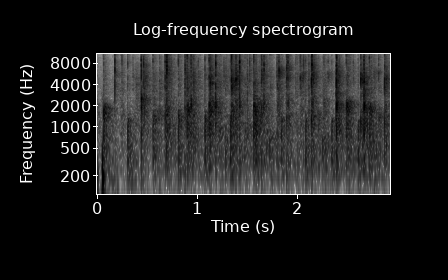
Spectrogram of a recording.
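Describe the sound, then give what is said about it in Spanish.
A crowd applauds the vice president of the Cantonal Council for the Protection of Rights at the council board's accountability report, many hands clapping in a dense, continuous patter of sharp, bright claps that stays fairly loud and even for the whole few seconds, with no voices on top. “y tenemos pues la presencia de la señora vicepresidenta del Consejo Cantonal de Protección de Derechos, a quien le vamos a dar también un fuerte aplauso.”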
